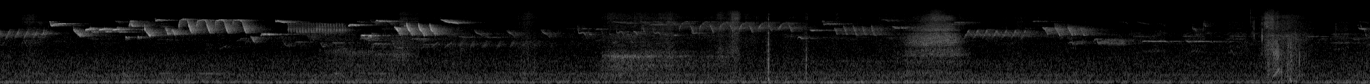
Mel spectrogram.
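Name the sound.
common nightingale singing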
